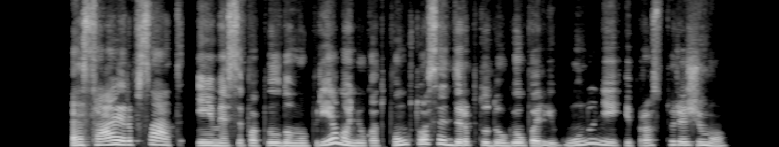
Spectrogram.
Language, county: Lithuanian, Panevėžys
